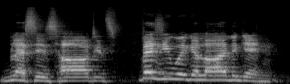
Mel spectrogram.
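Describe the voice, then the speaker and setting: An excitable old miser, acted by a man reading a storybook exclaims with raw feeling. His voice is raised high and forceful, full of startled emotion. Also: unhurried, full character voice. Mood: excited. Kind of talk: dramatic storybook read-aloud.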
